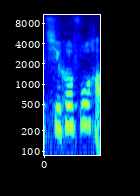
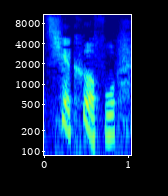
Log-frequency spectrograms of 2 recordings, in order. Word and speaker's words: 契诃夫: 俄国的这个世界级短篇小说巨匠契诃夫的一篇书信集结起来的一本书，它很特别。那稍后的话我们可以稍微有一点点介绍啊。一定要说一下啊，可能说起来这个契诃夫，好多人说这契诃夫是谁呀、啊、但如果说另外三个字啊，切克夫，比较熟悉，纠正一下，正确发音是契诃夫。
